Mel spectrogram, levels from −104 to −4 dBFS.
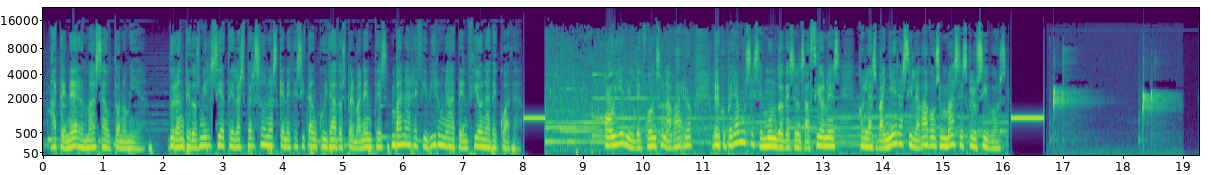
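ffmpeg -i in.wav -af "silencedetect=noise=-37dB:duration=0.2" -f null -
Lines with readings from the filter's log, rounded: silence_start: 1.84
silence_end: 2.09 | silence_duration: 0.25
silence_start: 17.27
silence_end: 18.25 | silence_duration: 0.98
silence_start: 18.83
silence_end: 19.27 | silence_duration: 0.44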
